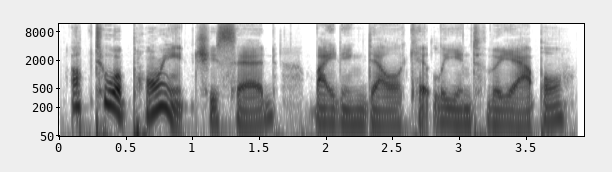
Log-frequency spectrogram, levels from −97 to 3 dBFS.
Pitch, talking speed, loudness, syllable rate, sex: 100 Hz, 165 wpm, -22 LUFS, 5.2 syllables/s, male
